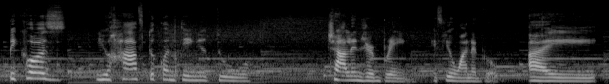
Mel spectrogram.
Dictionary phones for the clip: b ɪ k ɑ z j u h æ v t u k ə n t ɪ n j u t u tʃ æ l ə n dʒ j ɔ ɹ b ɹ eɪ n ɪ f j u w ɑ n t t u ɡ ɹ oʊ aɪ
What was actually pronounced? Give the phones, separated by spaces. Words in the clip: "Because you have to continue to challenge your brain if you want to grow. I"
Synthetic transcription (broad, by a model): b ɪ k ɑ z j u h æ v t u k ə n t ɪ n j u t u tʃ æ l ə n dʒ j ɔ ɹ b ɹ eɪ n ɪ f j u w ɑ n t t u ɡ oʊ aɪ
